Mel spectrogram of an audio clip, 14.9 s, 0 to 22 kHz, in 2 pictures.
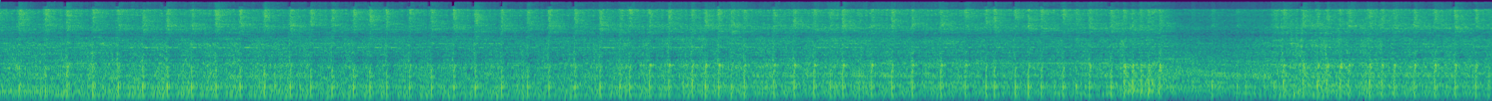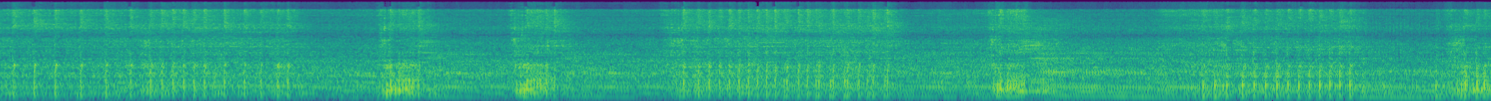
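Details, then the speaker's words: Kawasaki Ninja 150RR two-stroke fitted with a booster/ground cable, after re-setting the carburettor jets and needle: a crackly, uneven low-rpm burble between throttle blips with no lean ringing. The bottom end is deliberately set rich. "Jadi suaranya udah apa ya? Udah gerebet-gerebet bawahnya ya. Udah gerebet-gerebet gimana ya namanya ya? Gerebet 2 tak ya."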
